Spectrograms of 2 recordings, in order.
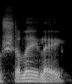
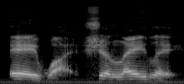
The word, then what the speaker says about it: shillelagh: know how to spell shillelagh. I don't know how to spell it. I just spell it phonetically. I like wacky stick. Wacky stick. SHILAYLAY. Shillelagh. Shillelagh.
